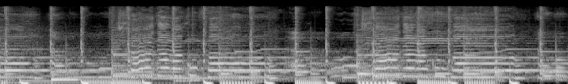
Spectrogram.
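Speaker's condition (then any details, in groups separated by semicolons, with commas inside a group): No condition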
